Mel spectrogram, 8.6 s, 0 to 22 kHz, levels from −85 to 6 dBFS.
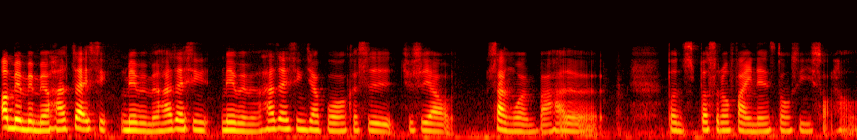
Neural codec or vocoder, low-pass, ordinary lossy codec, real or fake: none; 7.2 kHz; none; real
